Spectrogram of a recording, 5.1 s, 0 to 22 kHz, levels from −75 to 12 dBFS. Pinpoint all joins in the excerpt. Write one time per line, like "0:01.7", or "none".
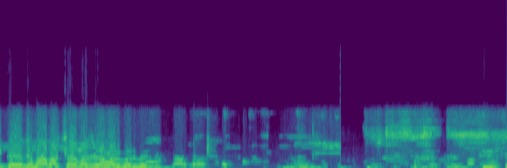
0:03.5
